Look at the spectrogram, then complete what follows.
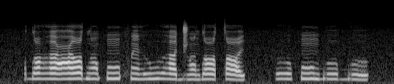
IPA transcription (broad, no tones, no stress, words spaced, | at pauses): dˤoɦaʕa dˤõpõ fɛ̃ɦu ɦad͡ʒõdˤu tˤɪ | ɦʊpõ bʊːbʊ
